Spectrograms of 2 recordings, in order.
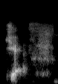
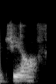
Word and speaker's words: Geoff: Yes, Jeff with a G is pronounced Jeff. Like Jeff. I went to high school with a kid named Jeff. And yep, Jeff. A lot of people do say Geoff though, so it's just not right.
